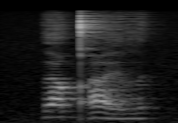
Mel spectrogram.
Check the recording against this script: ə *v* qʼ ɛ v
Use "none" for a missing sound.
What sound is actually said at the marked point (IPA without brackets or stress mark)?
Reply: none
